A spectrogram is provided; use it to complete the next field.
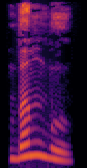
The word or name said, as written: ಭಂಭಾ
